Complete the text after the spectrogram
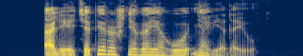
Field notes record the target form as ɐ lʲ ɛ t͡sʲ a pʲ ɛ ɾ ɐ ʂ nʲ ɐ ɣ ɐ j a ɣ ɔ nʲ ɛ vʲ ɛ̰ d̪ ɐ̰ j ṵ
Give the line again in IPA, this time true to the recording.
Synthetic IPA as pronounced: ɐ lʲ ɛ t͡sʲ a pʲ ɛ ɾ ɐ ʂ nʲ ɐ ɣ ɐ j a ɣ ɔ nʲ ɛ vʲ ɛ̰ d̪ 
